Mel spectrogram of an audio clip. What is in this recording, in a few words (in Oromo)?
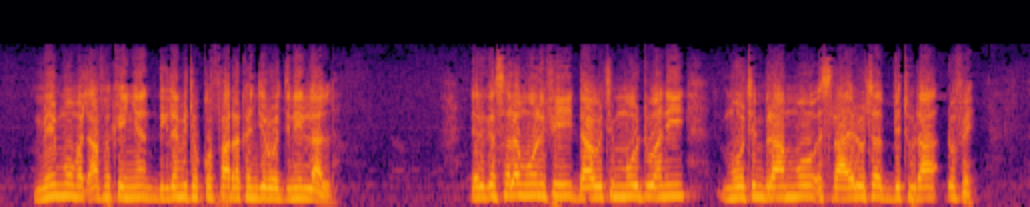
oromo wellega; servants of god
